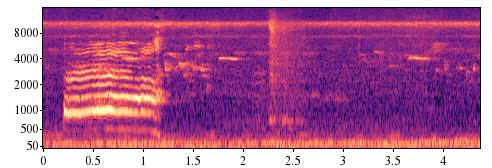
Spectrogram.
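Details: One street cat meow, about a second long and fairly level in pitch, followed by a brief knock and quiet low background rumble.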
